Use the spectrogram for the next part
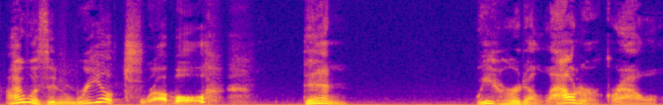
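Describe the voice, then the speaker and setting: A woman hosting a children's story time, reading aloud and chatting in an animated, sing-song way, often putting questions to her young listeners. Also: lowish voice, drawn-out words, husky. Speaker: children's storyteller and show host.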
